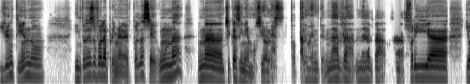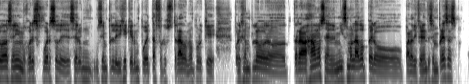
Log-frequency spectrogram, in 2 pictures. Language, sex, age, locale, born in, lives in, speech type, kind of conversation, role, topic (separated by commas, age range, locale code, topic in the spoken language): Spanish, male, 30-34, es-MX, Mexico, Mexico, conversation, podcast, guest, ¿Cómo puedes hacer preguntas para que la otra persona se abra más?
